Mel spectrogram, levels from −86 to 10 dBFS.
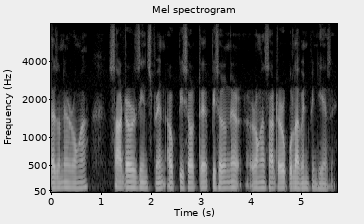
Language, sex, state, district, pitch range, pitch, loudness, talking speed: Assamese, male, Assam, Sonitpur, 95-100 Hz, 100 Hz, -21 LUFS, 170 wpm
